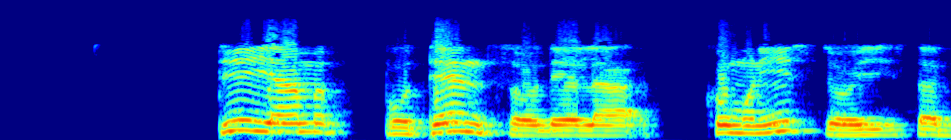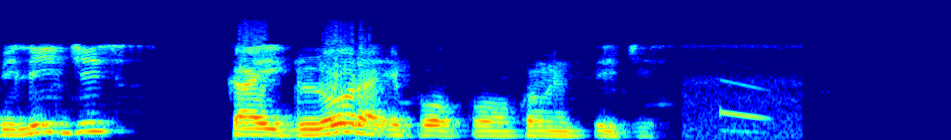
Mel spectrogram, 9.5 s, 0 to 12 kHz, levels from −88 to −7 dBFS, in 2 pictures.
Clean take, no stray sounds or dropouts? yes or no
no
